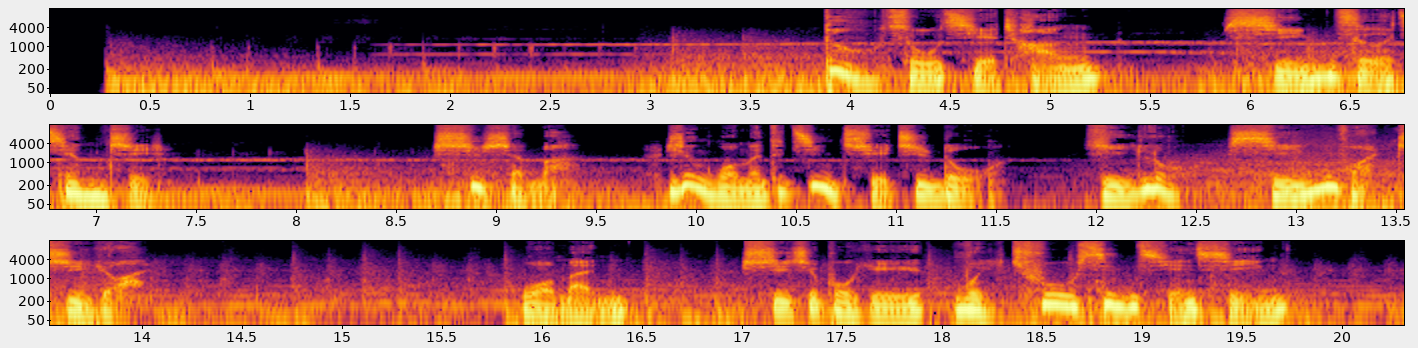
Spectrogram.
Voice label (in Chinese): 男 企业宣传 高端厚重; 男213-全能型; 成熟厚重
